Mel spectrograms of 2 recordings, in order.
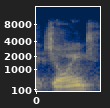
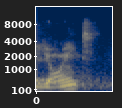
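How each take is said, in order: First: The word begins with a J sound. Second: The word begins with a Y sound. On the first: This is the usual way to say the word. "they don't say joint" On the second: This is how speakers from the video's country say it. "they say yoint"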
